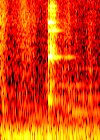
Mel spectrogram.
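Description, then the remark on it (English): A single bright clink of glasses touching in a toast, with a short ringing tone that fades quickly against a quiet background. “Cheers.”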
